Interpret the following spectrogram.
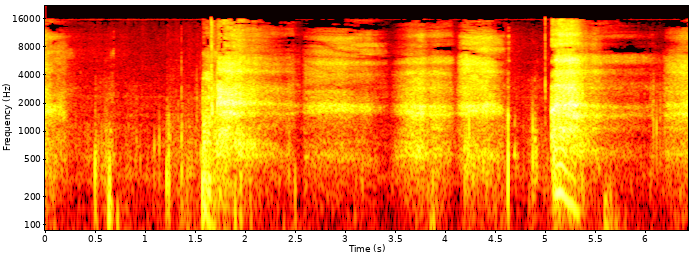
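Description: A walker's heavy breathing while climbing a stony hillside track: three loud breaths a couple of seconds apart, with light footsteps on the gravel between them.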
